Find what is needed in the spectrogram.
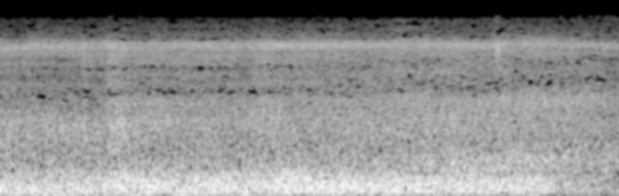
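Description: Sea surf washing up a shingle beach: a steady rush of small breaking waves that eases slightly near the end.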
